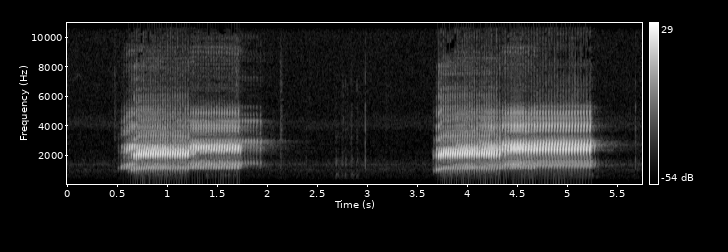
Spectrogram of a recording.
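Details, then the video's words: Two long harsh trills from Cope's gray treefrogs, May 2016, each over a second and overlapping as a second frog joins in at a slightly higher pitch, separated by a near-silent pause. "Cope's Grey Tree Frogs"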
